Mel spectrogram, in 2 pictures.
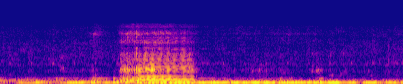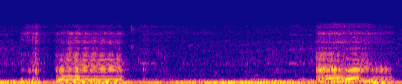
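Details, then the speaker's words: Dog snoring while asleep, deep and human-like; three loud, rattling snores about every four to five seconds over a steady low room hum. "Is really snoring. That don't make no sense. Like a grown man."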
